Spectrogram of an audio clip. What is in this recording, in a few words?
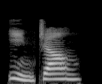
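"印章" Mandarin Chinese; hsk; chinese-flashcards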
